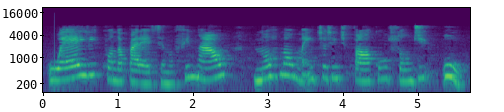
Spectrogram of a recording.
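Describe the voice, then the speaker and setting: Bright high-voiced Brazilian teacher from Rio. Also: female voice, muffled recording, slight background noise. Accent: Rio de Janeiro Portuguese. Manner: slow, exaggerated demonstration of pronunciation; chatty, checks in with the viewer often. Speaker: Spanish teacher. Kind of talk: language lesson to camera.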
